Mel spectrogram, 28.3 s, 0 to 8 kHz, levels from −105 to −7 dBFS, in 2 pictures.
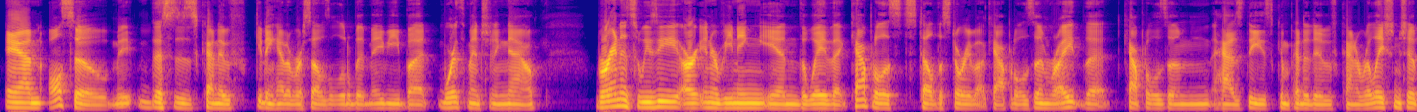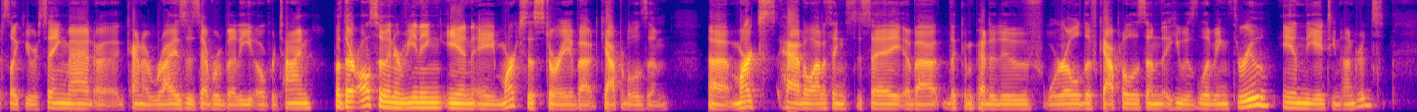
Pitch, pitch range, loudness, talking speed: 115 Hz, 110-125 Hz, -23 LUFS, 185 wpm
